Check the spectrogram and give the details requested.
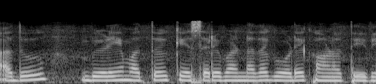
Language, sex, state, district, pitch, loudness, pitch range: Kannada, female, Karnataka, Bidar, 185 Hz, -16 LUFS, 180-190 Hz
